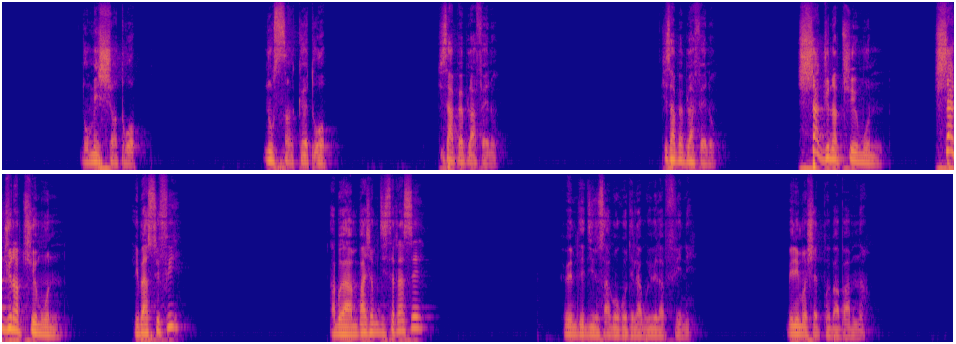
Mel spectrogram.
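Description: A man speaks calmly into a close microphone in short phrases.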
